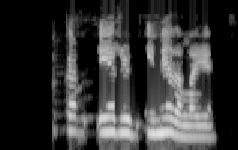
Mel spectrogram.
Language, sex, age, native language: Icelandic, female, 30-39, Icelandic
